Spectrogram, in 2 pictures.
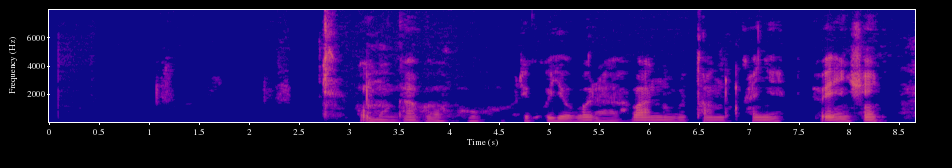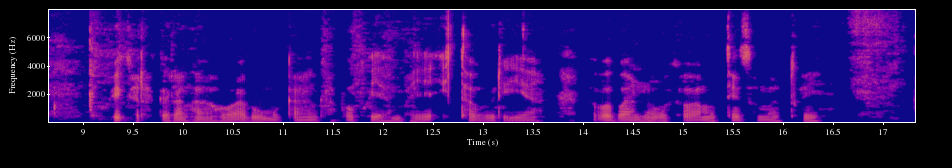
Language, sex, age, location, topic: Kinyarwanda, male, 18-24, Kigali, health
